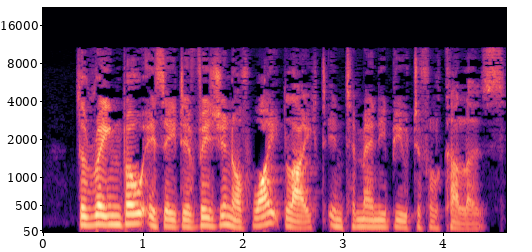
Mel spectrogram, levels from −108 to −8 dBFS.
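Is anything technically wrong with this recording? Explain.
Yes. Throughout the speech there is a plainly audible hiss and graininess, with roughened tonal sounds, smeared onsets, and nothing at all above 10.5 kHz. This is likely Vorbis compression at low quality. The encoder has lowered its cut-off to 10.5 kHz, and the treble it keeps is quantised so coarsely that fine detail turns into noise of similar energy. The damage points to a low bitrate of around 34 kbps.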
